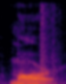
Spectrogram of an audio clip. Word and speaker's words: Maher: Maher.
